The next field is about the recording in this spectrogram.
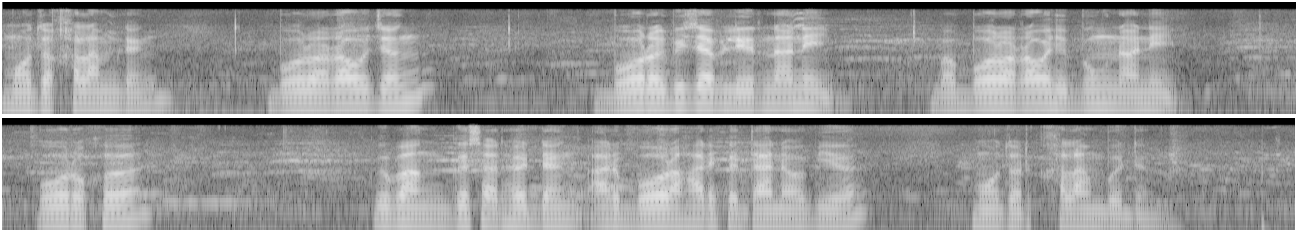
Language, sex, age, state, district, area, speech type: Bodo, male, 45-60, Assam, Udalguri, urban, spontaneous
